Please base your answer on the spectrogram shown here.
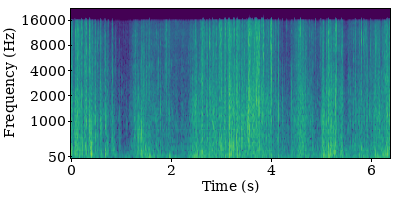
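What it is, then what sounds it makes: Plastic air cushion packaging being crinkled. Fingertips with red nails squeeze and crinkle a hollow strip of blue plastic air cushion packaging. Dense, irregular crackles and crinkles with a bright, hissy edge swell and fade, with a brief quiet dip near the one-second mark before the crinkling builds again.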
